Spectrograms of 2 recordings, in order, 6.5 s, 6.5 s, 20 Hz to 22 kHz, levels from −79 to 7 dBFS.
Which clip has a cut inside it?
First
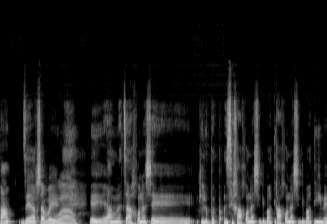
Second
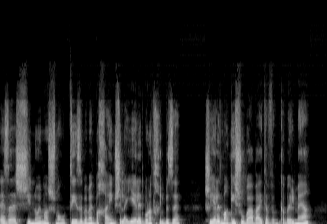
first; 1 cut; at 5.5 s

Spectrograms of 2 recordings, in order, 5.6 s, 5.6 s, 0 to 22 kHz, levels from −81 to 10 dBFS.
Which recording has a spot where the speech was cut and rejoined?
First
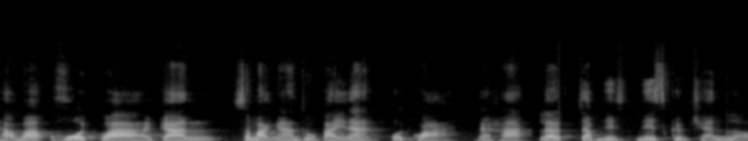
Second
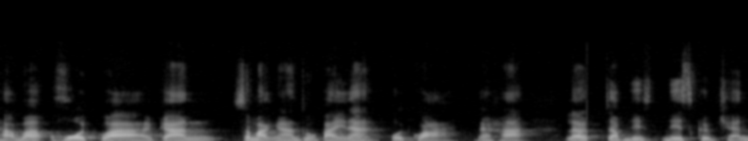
first; 1 cut; at 4.0 s

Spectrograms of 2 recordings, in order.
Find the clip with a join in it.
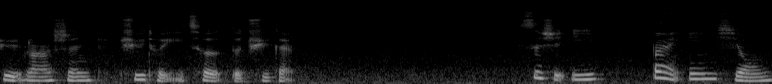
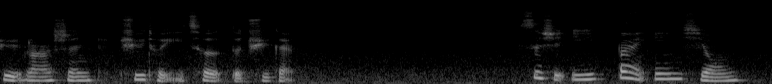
second; 1 cut; at 6.1 s

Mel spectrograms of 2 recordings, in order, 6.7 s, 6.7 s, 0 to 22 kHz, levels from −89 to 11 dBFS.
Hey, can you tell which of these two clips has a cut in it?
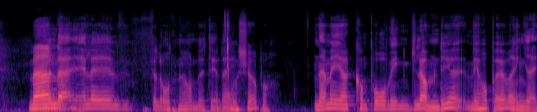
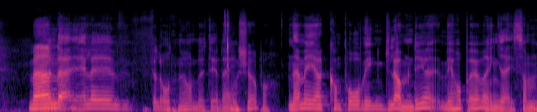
second; 1 cut; at 3.5 s

